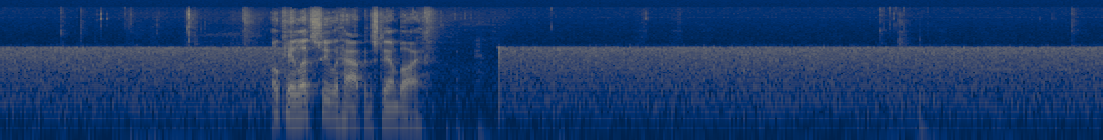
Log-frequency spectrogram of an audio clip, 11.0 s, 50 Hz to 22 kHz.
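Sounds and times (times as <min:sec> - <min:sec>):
radio receiver hiss: 0:00.0 - 0:11.0.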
